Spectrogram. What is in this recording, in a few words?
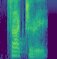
"factory", Indian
